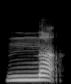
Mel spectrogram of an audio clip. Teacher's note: For n, the tongue has to touch the teeth.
